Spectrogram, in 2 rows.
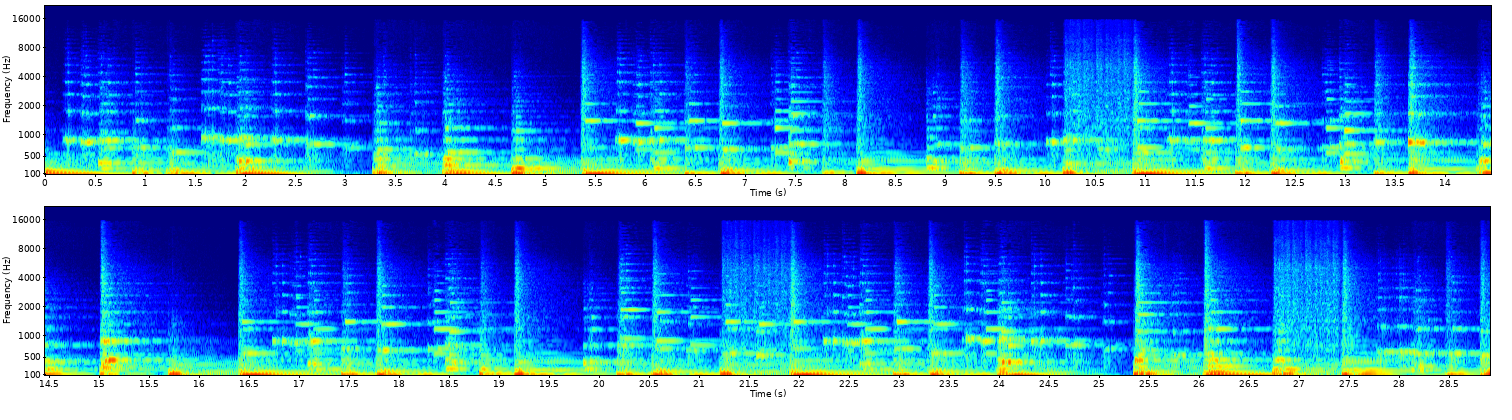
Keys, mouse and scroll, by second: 1.0 click, 6.1 click, 9.0 click, 13.6 click, 15.8 click, 21.1 middle click, 22.2 super+z, 22.6 click, 23.5 x, 25.1 middle click, 26.2 click, 27.4 s.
